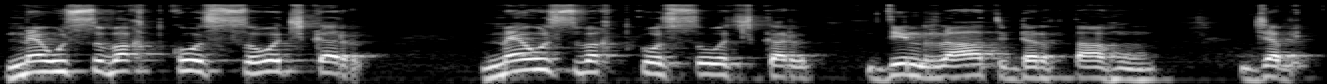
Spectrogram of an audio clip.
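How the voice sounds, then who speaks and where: A hoarse man recording at home, giving an impassioned, preachy monologue that builds to angry rhetorical questions. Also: a little high, slow, a little mellow. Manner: preachy, rhetorical, rising to anger. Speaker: video blogger.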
